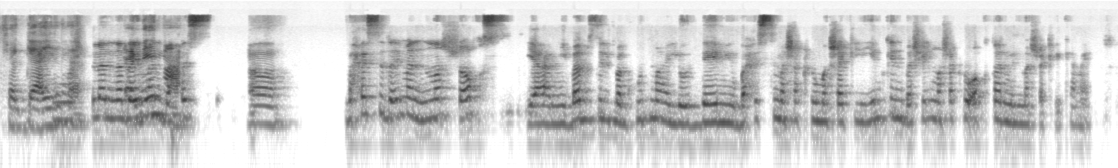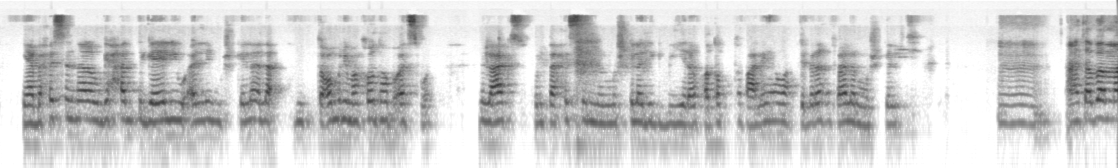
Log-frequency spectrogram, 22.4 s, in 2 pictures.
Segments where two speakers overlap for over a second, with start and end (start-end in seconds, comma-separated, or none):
0.5-1.9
